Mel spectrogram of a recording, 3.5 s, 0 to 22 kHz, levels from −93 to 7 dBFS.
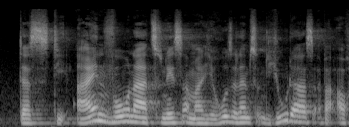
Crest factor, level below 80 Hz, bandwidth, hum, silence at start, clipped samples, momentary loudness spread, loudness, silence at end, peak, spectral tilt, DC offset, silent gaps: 16 dB; -70 dBFS; 16 kHz; none; 0.2 s; under 0.1%; 6 LU; -27 LUFS; 0 s; -10 dBFS; -4.5 dB/octave; under 0.1%; none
